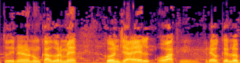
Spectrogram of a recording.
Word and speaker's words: Yael Oaknin: Hablamos ya en Tu Dinero Nunca Duerme con Yael Oaknin. Creo que lo he pronunciado bien, Yael.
